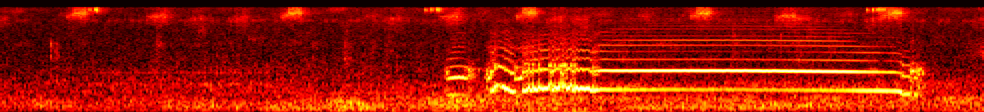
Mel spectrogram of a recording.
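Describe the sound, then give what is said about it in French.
A single long rooster crow, a recording played at full volume through a poor-quality loudspeaker, harsh and tinny, rising then holding before cutting off, over a steady hiss of background noise with no talking. “C'était bel et bien un coq. Et c'était clairement un enregistrement diffusé à fond sur un haut-parleur de mauvaise qualité.”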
